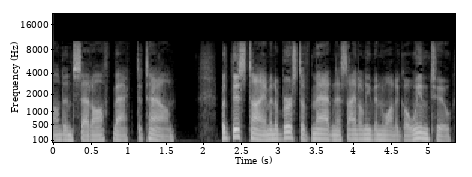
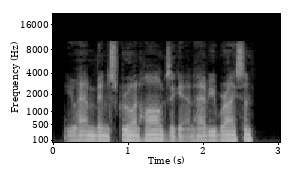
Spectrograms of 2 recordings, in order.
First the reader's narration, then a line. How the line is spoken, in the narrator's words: said in a more solemn tone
